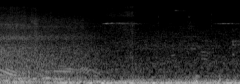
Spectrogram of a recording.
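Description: Street noise with a few passing voices. About a second in it cuts to the inside of a car driving in city traffic: a steady low rumble of engine and road noise through the cabin.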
